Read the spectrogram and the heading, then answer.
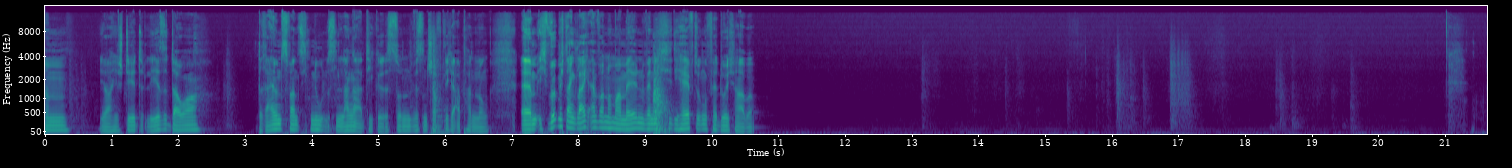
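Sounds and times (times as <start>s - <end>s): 
faint wooden creaks: 0.0s - 1.4s, 2.3s - 4.5s, 13.1s - 17.8s, 18.4s - 19.8s
speech: 0.0s - 2.4s, 3.2s - 10.8s.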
